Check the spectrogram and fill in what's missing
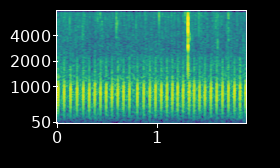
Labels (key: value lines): label: biophony, rattle
recorder: SoundTrap 500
